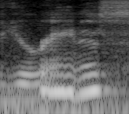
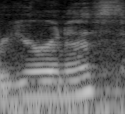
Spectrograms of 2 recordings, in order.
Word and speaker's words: Uranus: so here we have Uranus for the fool or Uranus however you prefer to pronounce it either way is the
